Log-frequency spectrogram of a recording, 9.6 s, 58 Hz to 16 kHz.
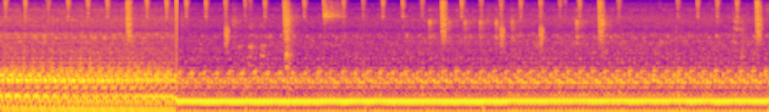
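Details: Chevrolet Camaro ZL1, blown engine being revived with an LSA from a burnt Cadillac CTS-V, cold start after a transmission oil change and clutch bleed. The V8 holds a fast cold idle, then drops to a lower, even, lumpy beat. Sounds healthy; smoke guessed from oil in the cats.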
